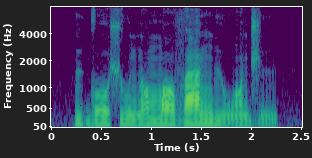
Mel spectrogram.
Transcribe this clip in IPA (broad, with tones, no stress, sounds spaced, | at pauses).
ɨ˧ ɡ oː˧ ʃ u˦˨ n ɔ˦ m ɔ˦˨ v aː˦ ŋ ɨ˦˨ w ɔ̃˧ d͡ʒ ɨ˨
